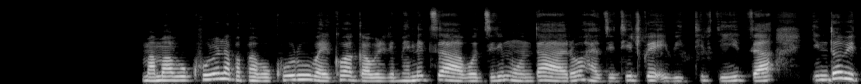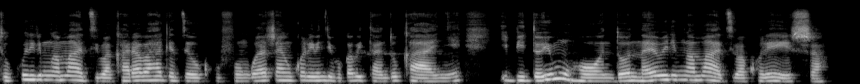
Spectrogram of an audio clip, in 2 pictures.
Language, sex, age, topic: Rundi, female, 18-24, agriculture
